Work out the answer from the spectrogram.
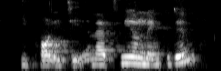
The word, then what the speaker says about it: Ippoliti: they can find me on LinkedIn, Chiara, Chiara, Chiara, although it sounds like a K, but it's Ippoliti, Ippoliti, Ippoliti, and that's me on LinkedIn.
